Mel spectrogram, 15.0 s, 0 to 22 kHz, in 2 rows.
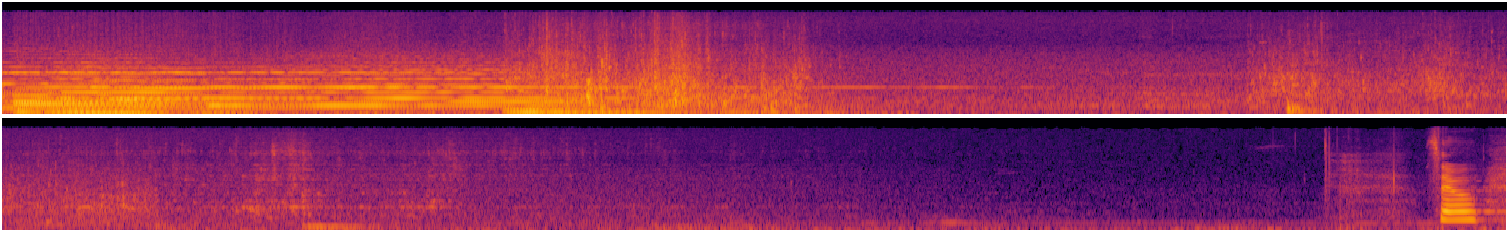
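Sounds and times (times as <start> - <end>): trickling water: 2.4 - 4.4, 6.2 - 11.6
animal splashing in water: 2.5 - 4.3, 6.2 - 10.1.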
